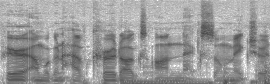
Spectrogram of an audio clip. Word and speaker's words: Cur Dogs: gentlemen we have in front of me the Cur dogs is that am I pronouncing that right yeah CCC um so why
